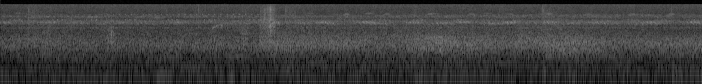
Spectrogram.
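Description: Crickets chirping in a steady high, evenly pulsing trill. A soft rushing noise swells in from about three seconds in.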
